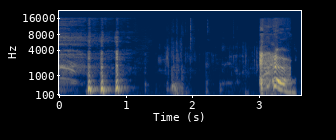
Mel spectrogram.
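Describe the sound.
A person suffering from seasonal allergies coughs three times in quick succession, then makes a fainter throat sound, and after a pause gives a short voiced, laugh-like utterance.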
